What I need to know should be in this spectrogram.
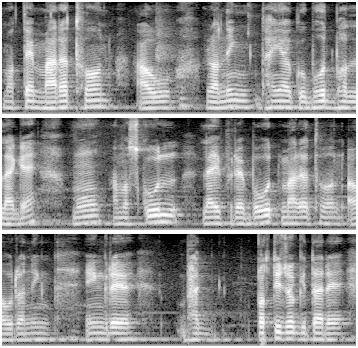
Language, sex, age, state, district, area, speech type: Odia, male, 18-30, Odisha, Rayagada, urban, spontaneous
